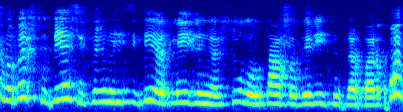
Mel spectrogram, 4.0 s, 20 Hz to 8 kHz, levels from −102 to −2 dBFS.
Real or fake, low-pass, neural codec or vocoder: fake; 7.2 kHz; codec, 16 kHz, 4 kbps, FunCodec, trained on LibriTTS, 50 frames a second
